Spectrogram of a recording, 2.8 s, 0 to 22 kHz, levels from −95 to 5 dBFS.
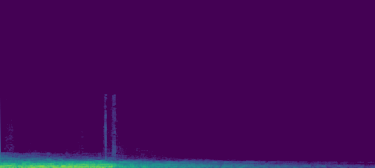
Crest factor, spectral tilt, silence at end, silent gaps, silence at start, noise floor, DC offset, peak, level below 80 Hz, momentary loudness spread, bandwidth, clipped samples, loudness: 16 dB; -15 dB/octave; 1.55 s; none; 0 s; -72 dBFS; under 0.1%; -10 dBFS; -62 dBFS; 21 LU; 1.5 kHz; under 0.1%; -22 LUFS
